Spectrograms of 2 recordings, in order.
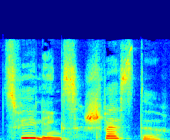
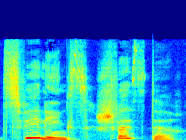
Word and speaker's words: Zwillingsschwester: Die Zwillingsschwester, Z-W-I-L-L-I-N-G-S-S-C-H-W-E-S-T-E-R, avec le Z qui se prononce T et le W qui se prononce V.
